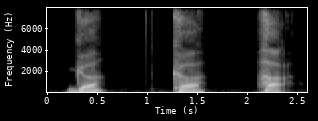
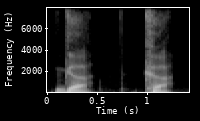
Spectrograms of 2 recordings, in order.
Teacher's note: K is just the G sound but with that puff of air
